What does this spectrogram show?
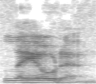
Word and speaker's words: Leota: for us oh I have a lady named Leota Doherty banker and uh late how do you say that name Leota Leota Leota which is actually I love that one too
